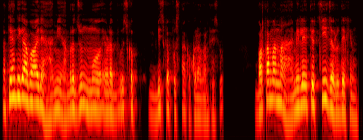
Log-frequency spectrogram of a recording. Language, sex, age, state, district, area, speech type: Nepali, male, 45-60, West Bengal, Kalimpong, rural, spontaneous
